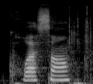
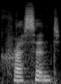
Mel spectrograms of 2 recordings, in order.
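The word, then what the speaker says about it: croissant: quasa and hot coffee and yes it is pronounced quasa not Crescent God that's good this is fresh blackberries blended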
